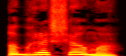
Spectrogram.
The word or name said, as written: ಅಭ್ರಶ್ಯಾಮ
